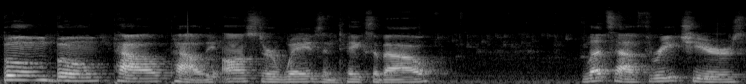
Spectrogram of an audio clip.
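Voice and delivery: lively rhyming storybook read-aloud; reading to children. A narrator's reading. Host reading a picture book to children, lively. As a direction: read the rhymes out to the kids.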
